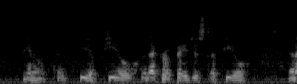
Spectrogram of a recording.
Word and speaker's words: Necrophagist: And I say that band name that way because that's how the leader, Muhammad, said it, the band Necrophagist. So that's not how I would have originally pronounced it, but that doesn't matter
